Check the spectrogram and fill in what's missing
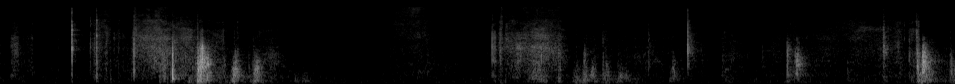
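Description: Fingertips lift, flip and smooth the paper pages of a large, glossy, illustrated hardcover library book lying on a wooden table. Bright, crisp rustles and sliding swishes come in uneven bursts, with a quieter pause partway through. Each page settles with a soft papery whisper.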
